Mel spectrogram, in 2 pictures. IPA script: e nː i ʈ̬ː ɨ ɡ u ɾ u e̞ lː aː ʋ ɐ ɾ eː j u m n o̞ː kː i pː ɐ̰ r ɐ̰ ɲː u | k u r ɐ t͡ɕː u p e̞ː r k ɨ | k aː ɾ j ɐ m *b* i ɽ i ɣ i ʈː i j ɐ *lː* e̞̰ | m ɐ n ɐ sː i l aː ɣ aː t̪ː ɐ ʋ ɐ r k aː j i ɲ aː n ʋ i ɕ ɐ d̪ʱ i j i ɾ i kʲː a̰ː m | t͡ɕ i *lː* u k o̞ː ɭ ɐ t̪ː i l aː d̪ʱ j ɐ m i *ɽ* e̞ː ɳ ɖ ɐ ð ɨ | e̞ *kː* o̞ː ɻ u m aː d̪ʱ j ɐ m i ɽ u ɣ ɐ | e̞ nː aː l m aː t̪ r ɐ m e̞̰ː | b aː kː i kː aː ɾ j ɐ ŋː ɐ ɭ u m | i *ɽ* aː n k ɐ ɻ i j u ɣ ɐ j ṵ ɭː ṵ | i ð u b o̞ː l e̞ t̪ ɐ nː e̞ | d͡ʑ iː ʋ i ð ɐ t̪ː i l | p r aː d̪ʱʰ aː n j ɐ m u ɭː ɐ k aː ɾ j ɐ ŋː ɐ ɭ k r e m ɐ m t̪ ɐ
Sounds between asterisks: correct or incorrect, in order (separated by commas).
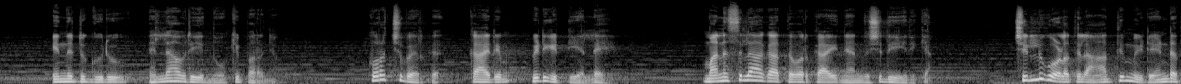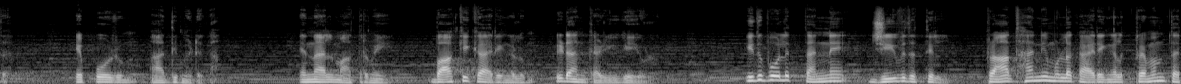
incorrect, correct, correct, correct, incorrect, correct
